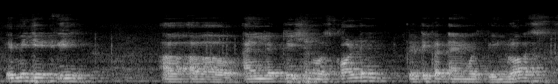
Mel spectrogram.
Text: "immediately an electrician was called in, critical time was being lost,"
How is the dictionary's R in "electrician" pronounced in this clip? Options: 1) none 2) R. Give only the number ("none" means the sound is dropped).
1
